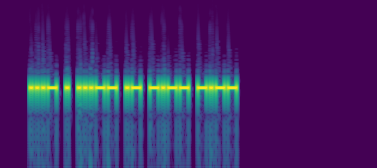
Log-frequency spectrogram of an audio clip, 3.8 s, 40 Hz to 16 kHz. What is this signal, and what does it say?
Morse code, heard as a keyed tone, about 37 wpm, 700 Hz. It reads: VE3AYY
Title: DXCC-100 Call Signs - 6 Characters - Repeated 3x - 40wpm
